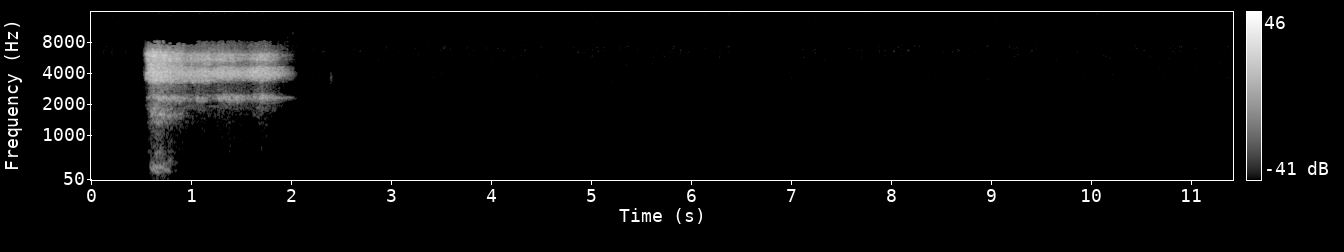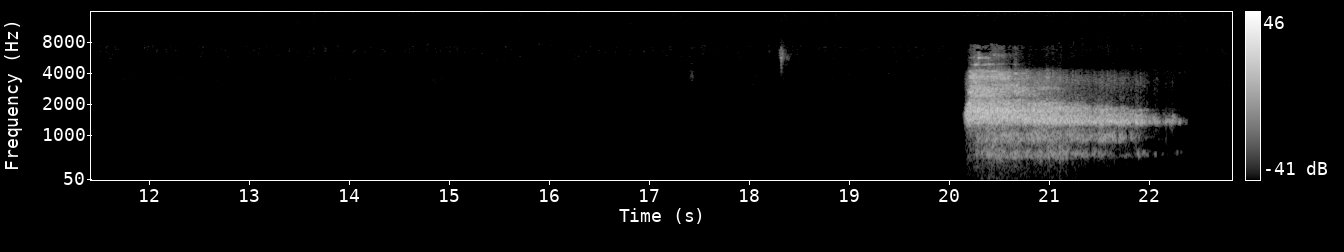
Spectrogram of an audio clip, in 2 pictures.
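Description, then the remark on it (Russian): An audible deep inhale through the mouth, deep into the chest, then nearly twenty seconds of silence while the breath is held as long as possible in a guided breathing exercise, ending with a long, breathy exhale. No one speaks. “Глубоко-глубоко грудью, задерживая дыхание на максимальное количество времени, пока получается.”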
